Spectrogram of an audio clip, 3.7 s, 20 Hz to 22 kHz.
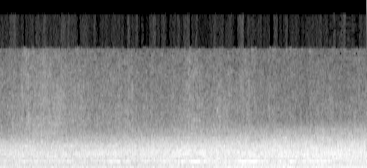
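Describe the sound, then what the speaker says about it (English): A KLM Boeing 777-300 takes off at Amsterdam Schiphol, a steady, broad jet-engine roar with a faint whine, heard at moderate distance without voices. "this is KLM flight 611 already taking off to Chicago. 777-300"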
